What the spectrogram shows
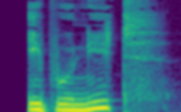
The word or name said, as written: ebonit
